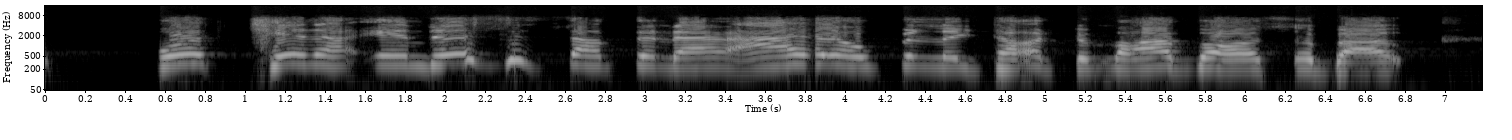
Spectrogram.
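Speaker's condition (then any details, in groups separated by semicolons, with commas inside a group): Cerebral palsy; present since birth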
